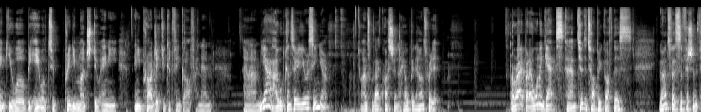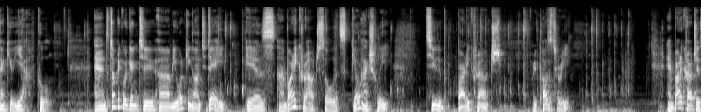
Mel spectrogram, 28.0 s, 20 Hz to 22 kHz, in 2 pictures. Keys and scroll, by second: 7.0 super+w, 15.6 super+t, 21.8 super+l.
